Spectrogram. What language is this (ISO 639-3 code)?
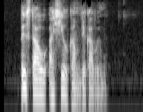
bel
